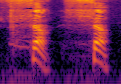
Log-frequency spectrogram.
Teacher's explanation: Le bout de la langue qui sort un petit peu entre les dents.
